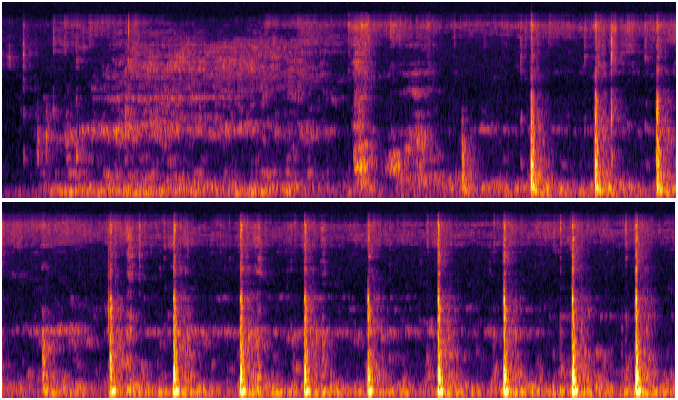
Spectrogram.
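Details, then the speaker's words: Toyota Verso steering column: sharp, regular knocks about twice a second as the wheel is turned left and right, present for a month; cause was a loose nut on the steering shaft. "слышно стук этот стук уже месяц беспокоит меня я прям не знаю как его вылечить"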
